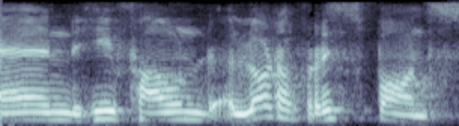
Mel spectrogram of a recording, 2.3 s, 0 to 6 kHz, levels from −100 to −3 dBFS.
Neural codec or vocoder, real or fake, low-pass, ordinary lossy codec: none; real; 5.4 kHz; AAC, 32 kbps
